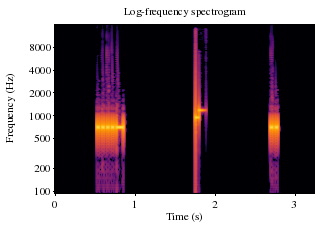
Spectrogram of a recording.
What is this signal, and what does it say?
Morse code, heard as a keyed tone, about 40 wpm, 700 Hz. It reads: 4 I
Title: Single Character (Letter:Number:Punctuation:Prosign) Alt 40wpm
